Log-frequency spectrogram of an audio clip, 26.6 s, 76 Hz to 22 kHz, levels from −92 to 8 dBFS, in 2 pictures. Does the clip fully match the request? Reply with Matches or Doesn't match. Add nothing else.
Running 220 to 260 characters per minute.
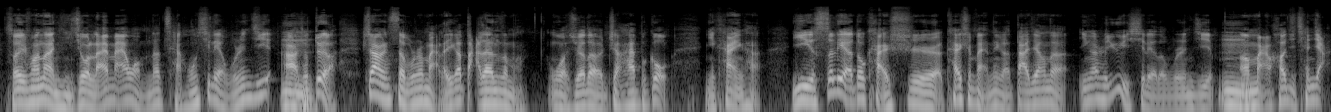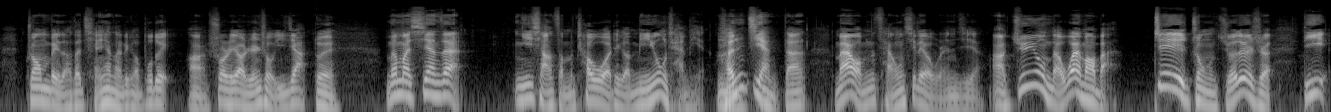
Doesn't match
